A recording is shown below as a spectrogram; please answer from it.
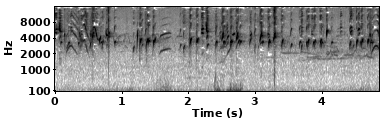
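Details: Goldfinch hybrid in full song, a lively jumble of tinkling chirps, quick trills and a long thin whistle near the end, notes following one another without break.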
